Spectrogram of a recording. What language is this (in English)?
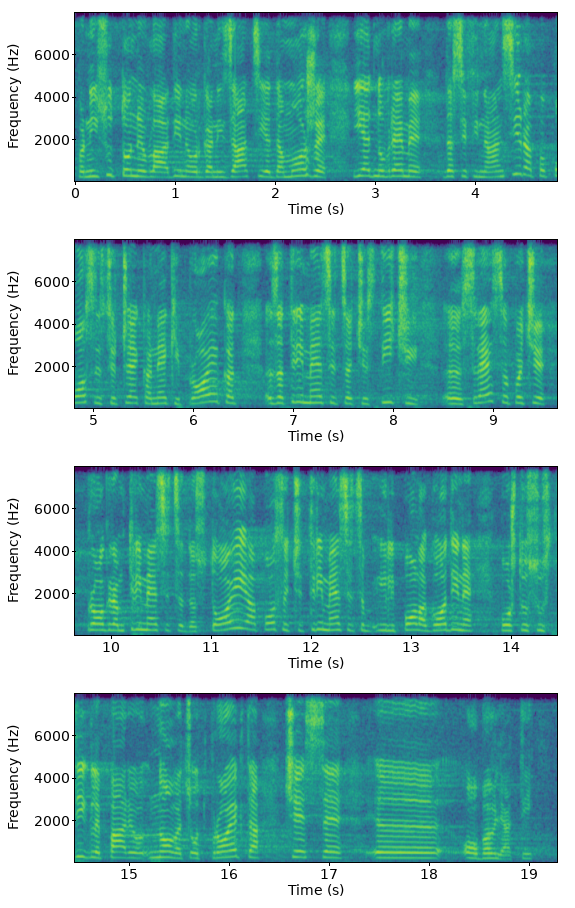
Serbian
